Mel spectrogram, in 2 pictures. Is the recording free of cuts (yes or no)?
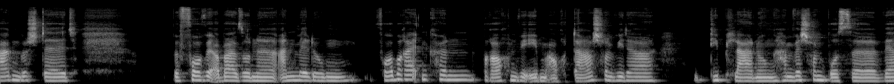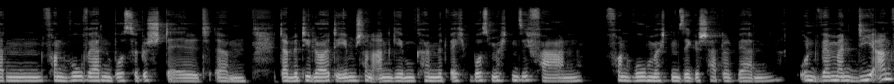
no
